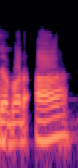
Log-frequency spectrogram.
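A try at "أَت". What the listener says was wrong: হামজা তা যাবার আত, হামজা তা যাবার আ নয়, হামজা তা যাবার আত, হামজা তা যাবার আত, তাজে তি, আত্তি।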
